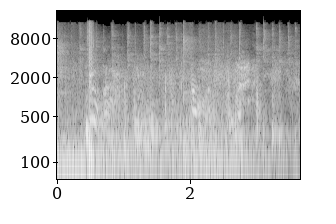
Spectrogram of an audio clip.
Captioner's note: Jason grunts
